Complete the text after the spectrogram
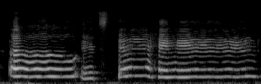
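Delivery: put-on high child voice. Young Sanji insists.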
